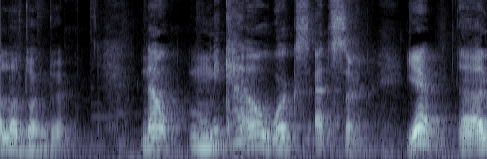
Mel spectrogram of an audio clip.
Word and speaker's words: Michael: Mikhail is spelled like Michael, except you're saying Mikhail, not Michael. Tell me Yes. about that. Because he's German, and in Germany, in German language, Michael is pronounced as Mikhail.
